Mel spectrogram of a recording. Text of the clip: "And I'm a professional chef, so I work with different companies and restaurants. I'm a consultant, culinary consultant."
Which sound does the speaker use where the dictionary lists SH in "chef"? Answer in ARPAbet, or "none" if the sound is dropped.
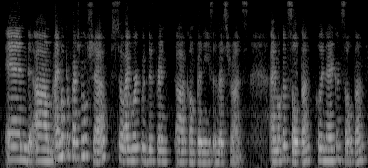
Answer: SH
